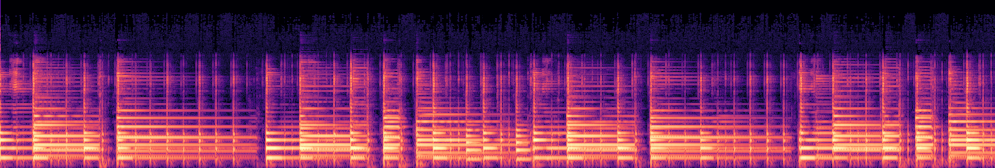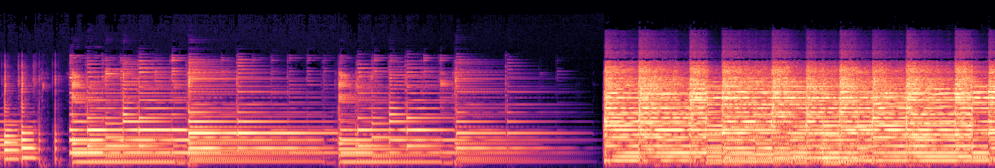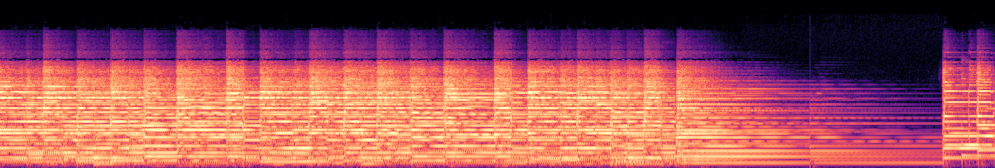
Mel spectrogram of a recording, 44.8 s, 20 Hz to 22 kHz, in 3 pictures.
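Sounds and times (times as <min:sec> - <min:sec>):
guitar through Yamaha Rev7: 0:00.0 - 0:44.7
vintage electric bass B: 0:24.0 - 0:41.5.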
